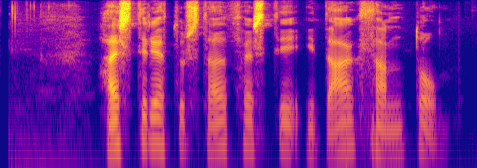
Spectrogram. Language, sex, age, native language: Icelandic, male, 60-69, Icelandic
